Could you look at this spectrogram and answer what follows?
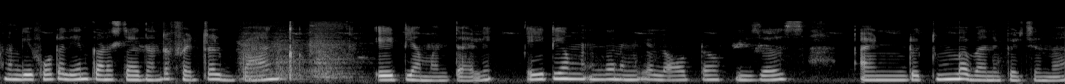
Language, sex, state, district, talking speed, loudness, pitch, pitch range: Kannada, female, Karnataka, Shimoga, 130 wpm, -24 LUFS, 215 Hz, 200-230 Hz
